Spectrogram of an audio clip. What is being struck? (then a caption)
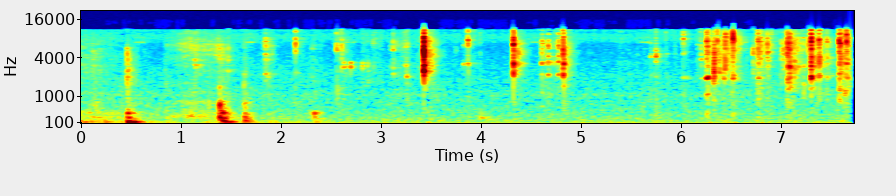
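Bar of soap shaved with a small blade. A small metal blade shaves and scrapes slivers off a solid, hand-sized oval bar of pink soap held in the hand, with the flakes falling onto a white table beside other untouched bars. Crisp, bright scraping ticks and short shaving strokes come in scattered bursts, with a few soft, low taps early on. The scraping grows denser and more rapid near the end.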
